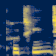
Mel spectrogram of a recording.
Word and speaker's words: poutine: Poutine? – Poutine.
